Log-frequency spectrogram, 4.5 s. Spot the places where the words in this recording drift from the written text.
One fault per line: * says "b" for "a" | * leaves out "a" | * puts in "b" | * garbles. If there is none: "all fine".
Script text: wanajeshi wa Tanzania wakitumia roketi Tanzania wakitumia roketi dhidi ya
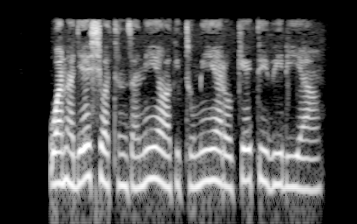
* leaves out "Tanzania wakitumia roketi"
